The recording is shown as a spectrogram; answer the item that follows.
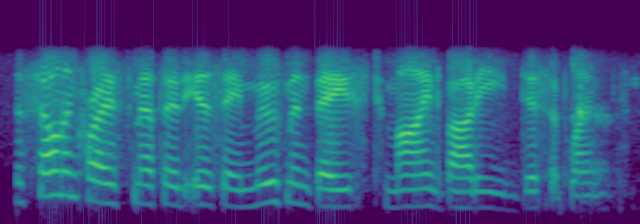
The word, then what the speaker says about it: Feldenkrais: And as I understand, you're also a practitioner, I guess, a teacher of the, and help me say this correctly, the Feldenkrais method? – Feldenkrais method, that's correct. Yes.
